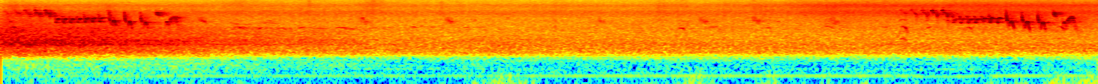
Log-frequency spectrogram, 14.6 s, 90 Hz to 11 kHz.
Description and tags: The song of a Chaffinch. This has been filtered to remove some wind and traffic noise. Recorded with a Zoom H2.
bird, birds, chaffinch, field-recording, forest, morning, norway, songbird, wind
